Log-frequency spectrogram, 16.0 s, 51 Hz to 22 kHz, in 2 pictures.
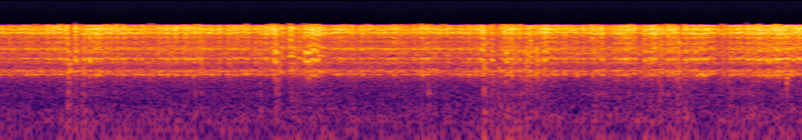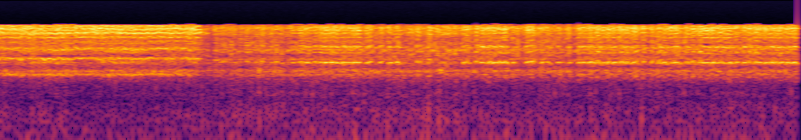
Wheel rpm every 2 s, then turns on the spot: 230, 230, 230, 230, 220, 220, 210, 210.
none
